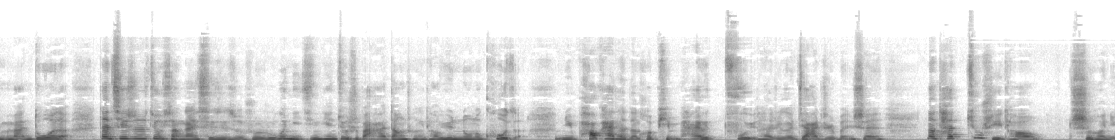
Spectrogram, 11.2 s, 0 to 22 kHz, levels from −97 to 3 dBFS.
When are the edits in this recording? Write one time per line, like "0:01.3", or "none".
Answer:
0:06.4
